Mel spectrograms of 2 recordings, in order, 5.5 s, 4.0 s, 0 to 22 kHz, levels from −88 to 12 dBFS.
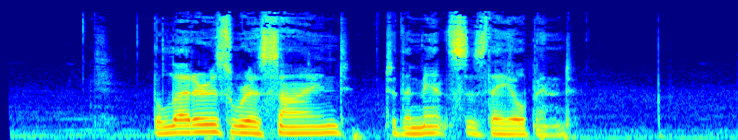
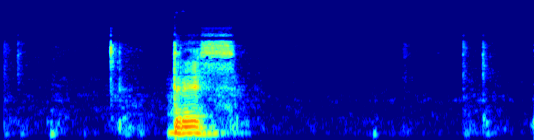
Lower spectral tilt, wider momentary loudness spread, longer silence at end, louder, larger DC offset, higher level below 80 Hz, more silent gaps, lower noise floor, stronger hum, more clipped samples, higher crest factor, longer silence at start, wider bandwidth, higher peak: about the same, -4.5 dB/octave vs -5 dB/octave; about the same, 16 LU vs 17 LU; second, 0.6 s vs 2.25 s; about the same, -17 LUFS vs -19 LUFS; neither; first, -46 dBFS vs -58 dBFS; neither; second, -49 dBFS vs -78 dBFS; neither; neither; about the same, 18 dB vs 22 dB; about the same, 1.15 s vs 1.25 s; first, 16.5 kHz vs 9.4 kHz; about the same, -2 dBFS vs -2 dBFS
